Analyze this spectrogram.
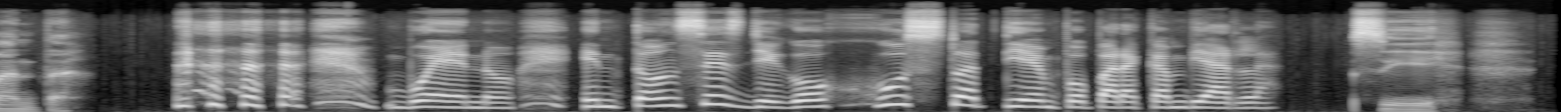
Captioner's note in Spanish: ríe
